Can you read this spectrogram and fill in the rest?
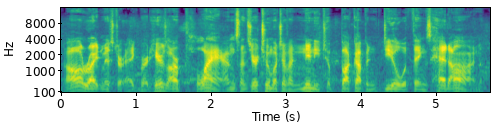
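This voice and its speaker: A man's voice: on the low side, moderate pace, bright, forceful tone, pitched above the performer's own voice. A man voicing a brash old male adventurer in an audio drama, grumbling and ordering people about in old-fashioned blustery talk. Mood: commanding. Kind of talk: audio drama character acting.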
